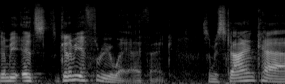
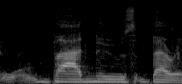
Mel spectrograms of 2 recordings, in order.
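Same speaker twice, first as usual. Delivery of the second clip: slow, self-conscious attempt at a British accent; half-hearted British accent imitation; bad British accent; 4 semitones lower, 5 dB quieter, slower than usual. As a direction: try a British accent and overdo it a little. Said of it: "for my horrible accent attempt".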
